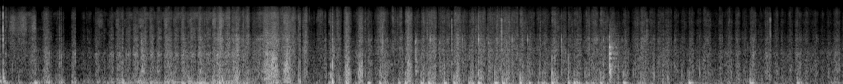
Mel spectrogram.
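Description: An orange wax crayon held in a hand is rubbed and scratched across the printed page of an open paper coloring book, which lies flat on a table over a solid stack of paper pages. Rapid, dense scratchy strokes blend into a steady rasping rustle with sharp crackling ticks. Each stroke stops dead with no ring.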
